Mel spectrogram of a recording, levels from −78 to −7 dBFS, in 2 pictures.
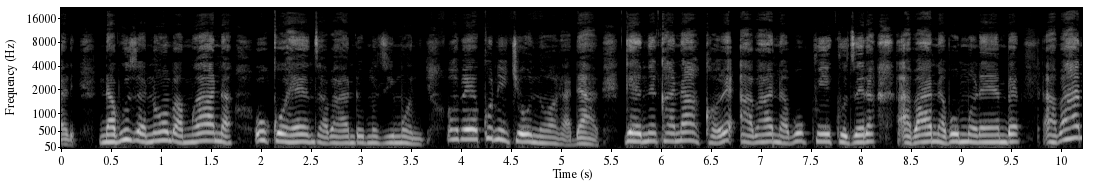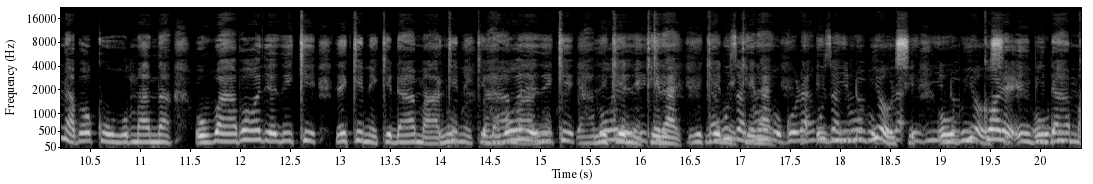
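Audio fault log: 14.00 s to the end: doubled audio track. A second full-band copy of the speech enters abruptly, trailing by about one second at about 5 dB down, likely from a slower capture path. Unlike an echo, it has no decay or room colouring.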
